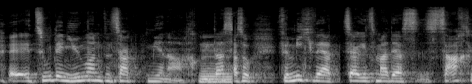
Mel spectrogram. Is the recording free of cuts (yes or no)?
no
